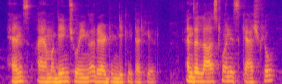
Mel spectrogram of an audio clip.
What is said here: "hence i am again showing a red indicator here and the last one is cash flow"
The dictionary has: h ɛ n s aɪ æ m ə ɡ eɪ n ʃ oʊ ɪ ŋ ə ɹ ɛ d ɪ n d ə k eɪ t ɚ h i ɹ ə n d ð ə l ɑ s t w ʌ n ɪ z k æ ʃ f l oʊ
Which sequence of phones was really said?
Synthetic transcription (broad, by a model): h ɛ n s aɪ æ m ə ɡ eɪ n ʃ oʊ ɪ ŋ ə ɹ ɛ d ɪ n d ə k eɪ t ɚ h i ɹ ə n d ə l ɑ s t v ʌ n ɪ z k æ ʃ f l oʊ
